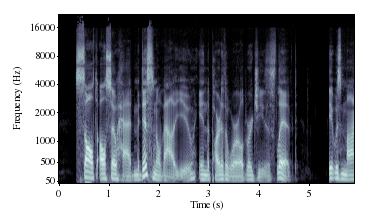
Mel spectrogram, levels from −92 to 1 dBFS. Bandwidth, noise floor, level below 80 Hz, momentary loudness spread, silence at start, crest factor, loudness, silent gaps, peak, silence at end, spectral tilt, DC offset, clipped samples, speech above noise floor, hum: 19.5 kHz; -74 dBFS; -50 dBFS; 11 LU; 0.35 s; 16 dB; -17 LUFS; none; -2 dBFS; 0 s; -4.5 dB/octave; under 0.1%; under 0.1%; 57 dB; none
